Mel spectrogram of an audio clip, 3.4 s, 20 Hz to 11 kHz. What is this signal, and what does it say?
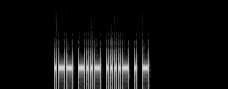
Morse code, heard as a keyed tone, about 39 wpm, 700 Hz. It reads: WX4ET
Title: NA SOTA Chaser Callsigns 40wpm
